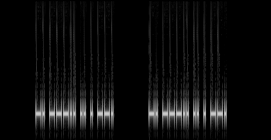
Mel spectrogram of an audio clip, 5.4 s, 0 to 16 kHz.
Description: Morse code, heard as a keyed tone, about 34 wpm, 700 Hz. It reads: N8IEG N8IEG
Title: USA Call Signs - 5 Characters - Repeated 2x - 35wpm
